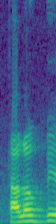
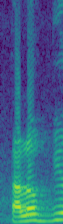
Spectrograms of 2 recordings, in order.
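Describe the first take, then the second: No difference in how they are said.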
